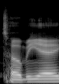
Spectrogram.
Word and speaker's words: Tomie: I'm going to go with Tomie because that was the one that was the most common one. But it's spelled Tomie. Tomie.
